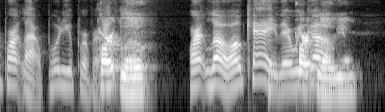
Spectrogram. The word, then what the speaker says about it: Partlow: Now, Rick, am I pronouncing it right? Partlow or Partlow? What do you prefer? Partlow.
